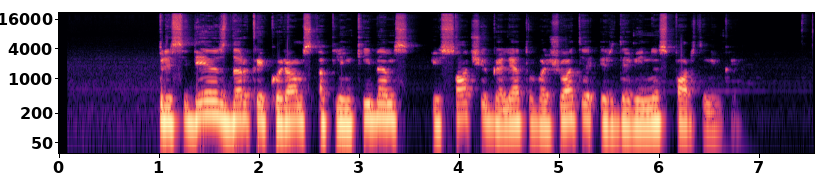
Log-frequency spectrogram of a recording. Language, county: Lithuanian, Vilnius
